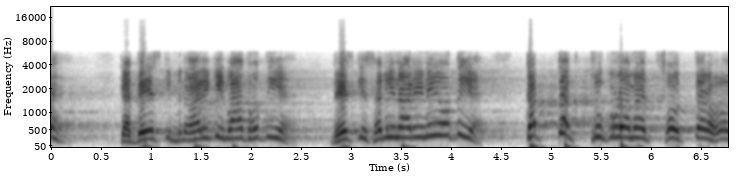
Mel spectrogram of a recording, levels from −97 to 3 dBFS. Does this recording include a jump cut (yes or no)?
no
